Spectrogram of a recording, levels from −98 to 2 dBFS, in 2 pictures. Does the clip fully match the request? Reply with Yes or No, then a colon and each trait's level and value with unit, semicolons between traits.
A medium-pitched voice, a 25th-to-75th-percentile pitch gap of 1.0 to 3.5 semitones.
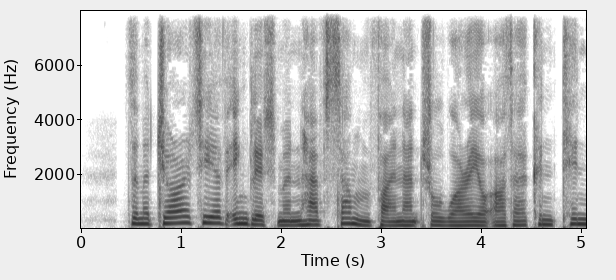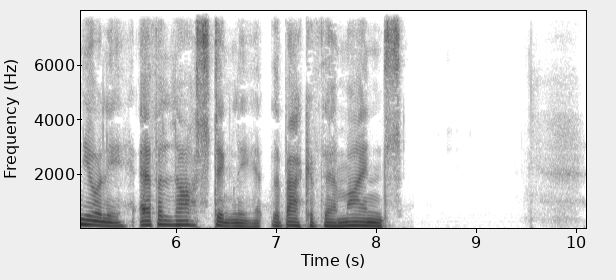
No: medium, 145 Hz; average, 4.1 semitones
